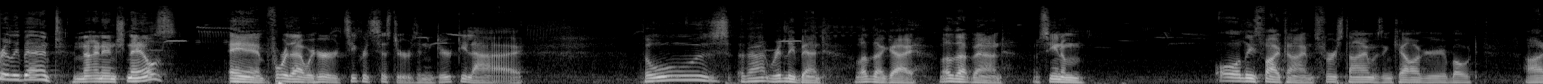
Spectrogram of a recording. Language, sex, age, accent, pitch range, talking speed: English, male, 50-69, American, 95-135 Hz, 155 wpm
